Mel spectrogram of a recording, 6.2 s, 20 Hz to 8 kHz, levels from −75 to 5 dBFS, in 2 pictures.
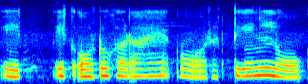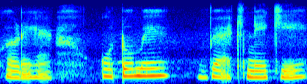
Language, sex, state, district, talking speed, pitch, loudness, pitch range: Hindi, female, Himachal Pradesh, Shimla, 135 wpm, 210 Hz, -19 LUFS, 185-220 Hz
